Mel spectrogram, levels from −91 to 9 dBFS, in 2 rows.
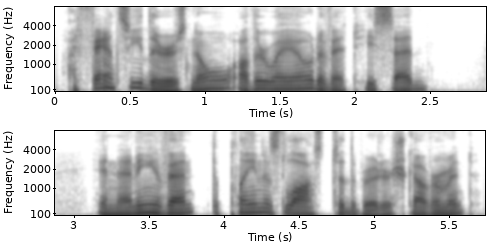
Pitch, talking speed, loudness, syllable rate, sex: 120 Hz, 240 wpm, -20 LUFS, 6.7 syllables/s, male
